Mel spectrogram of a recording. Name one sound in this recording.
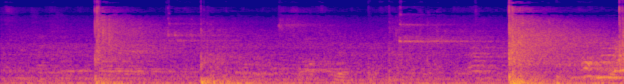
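A volleyball is struck hard with loud smacks that echo.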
